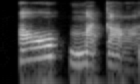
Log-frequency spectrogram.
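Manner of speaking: put-on American accent, exclaiming. Asked to do their american accent, the speaker shows an american accent. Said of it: "You want me to do my American accent?".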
